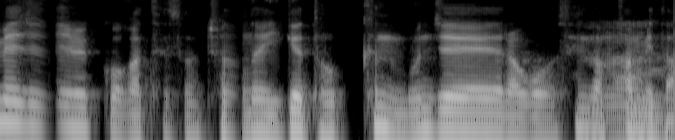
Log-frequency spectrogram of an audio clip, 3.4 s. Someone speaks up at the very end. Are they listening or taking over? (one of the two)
taking over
